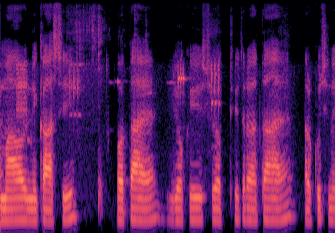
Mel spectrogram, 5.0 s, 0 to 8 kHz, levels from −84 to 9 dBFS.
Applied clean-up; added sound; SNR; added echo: neural mask model RNNoise.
